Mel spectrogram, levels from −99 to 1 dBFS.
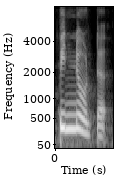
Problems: low volume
